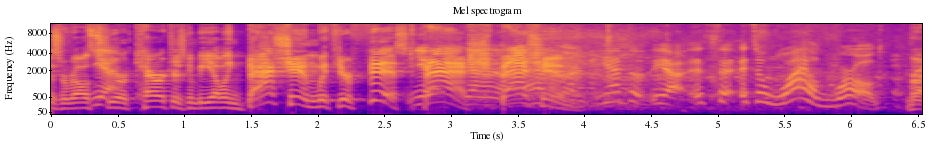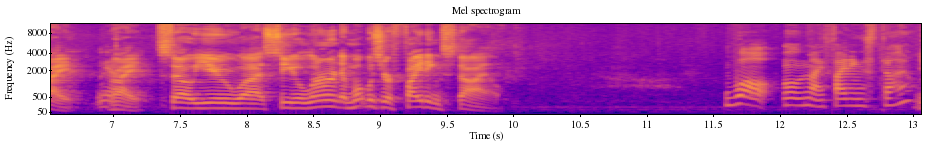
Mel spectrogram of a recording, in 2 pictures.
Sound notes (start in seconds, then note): 3.2 audience laughing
